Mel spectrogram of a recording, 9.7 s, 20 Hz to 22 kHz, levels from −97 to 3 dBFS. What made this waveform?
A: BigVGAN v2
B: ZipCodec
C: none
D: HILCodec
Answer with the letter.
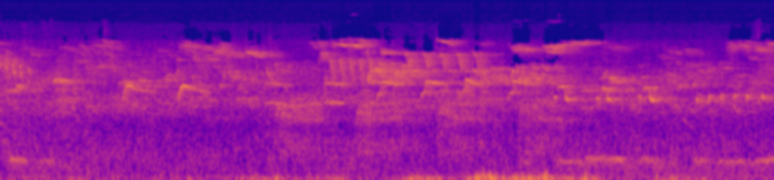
A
